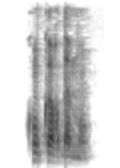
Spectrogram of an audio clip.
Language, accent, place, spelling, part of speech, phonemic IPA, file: French, France, Lyon, concordamment, adverb, /kɔ̃.kɔʁ.da.mɑ̃/, LL-Q150 (fra)-concordamment.wav
- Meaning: concordantly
